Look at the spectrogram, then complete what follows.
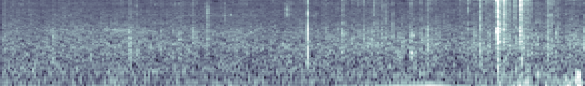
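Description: Steady rain falling, an even hiss with a few sharp ticks in the second half.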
